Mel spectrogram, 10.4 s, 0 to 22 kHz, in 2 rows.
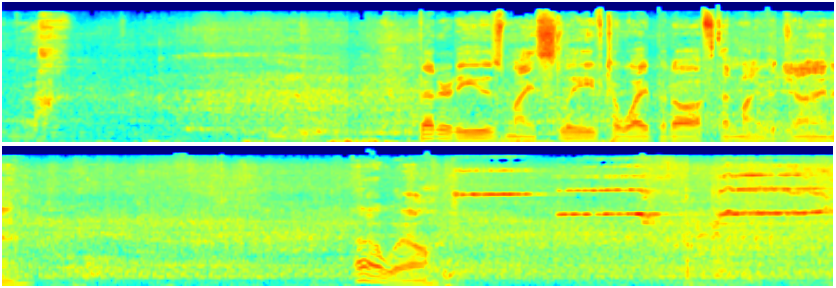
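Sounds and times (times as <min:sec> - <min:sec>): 
garbage truck brakes letting out a piercing high squeal: 0:00.0 - 0:10.3
garbage truck rumbling: 0:00.0 - 0:10.3
speech: 0:02.6 - 0:05.6, 0:07.4 - 0:08.1.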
